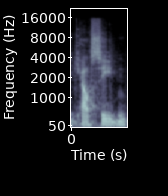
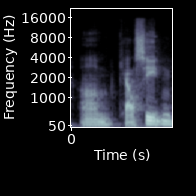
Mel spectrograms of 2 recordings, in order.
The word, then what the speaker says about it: Chalcedon: at Chalcedon in 451, could be Chalcedon too. There's all kinds of ways to pronounce these words. Choose the way that you want to do it. Chalcedon, Chalcedon. I've heard all of it.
